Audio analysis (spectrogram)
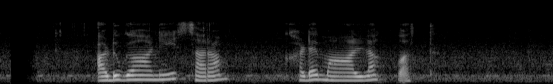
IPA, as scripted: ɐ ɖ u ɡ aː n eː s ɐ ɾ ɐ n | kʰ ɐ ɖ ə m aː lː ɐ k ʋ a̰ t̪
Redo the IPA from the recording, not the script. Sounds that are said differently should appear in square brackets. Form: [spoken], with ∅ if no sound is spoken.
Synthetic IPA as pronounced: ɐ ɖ u ɡ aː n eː s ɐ ɾ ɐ [m] | kʰ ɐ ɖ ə m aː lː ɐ k ʋ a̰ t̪

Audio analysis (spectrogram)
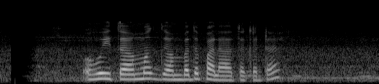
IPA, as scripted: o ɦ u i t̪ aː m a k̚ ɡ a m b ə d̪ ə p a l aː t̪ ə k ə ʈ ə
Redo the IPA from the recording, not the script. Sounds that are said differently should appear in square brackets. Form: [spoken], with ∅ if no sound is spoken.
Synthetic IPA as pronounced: o ɦ u i t̪ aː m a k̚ ɡ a m b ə d̪ ə p a l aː t̪ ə k ə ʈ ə

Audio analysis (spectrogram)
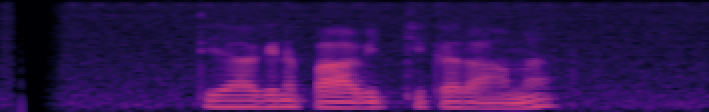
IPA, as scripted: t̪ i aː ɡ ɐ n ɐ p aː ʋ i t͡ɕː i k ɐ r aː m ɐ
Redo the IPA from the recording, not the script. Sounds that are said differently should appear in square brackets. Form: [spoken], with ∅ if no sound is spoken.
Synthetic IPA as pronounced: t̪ [j] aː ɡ ɐ n ɐ p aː ʋ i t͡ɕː i k ɐ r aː m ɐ

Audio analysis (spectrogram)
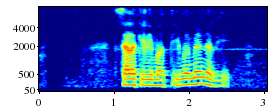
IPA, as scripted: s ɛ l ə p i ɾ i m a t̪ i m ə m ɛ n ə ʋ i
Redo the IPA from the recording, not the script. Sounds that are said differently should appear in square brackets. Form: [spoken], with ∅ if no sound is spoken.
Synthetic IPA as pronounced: s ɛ l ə [k] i [l] i m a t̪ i m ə m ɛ n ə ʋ i

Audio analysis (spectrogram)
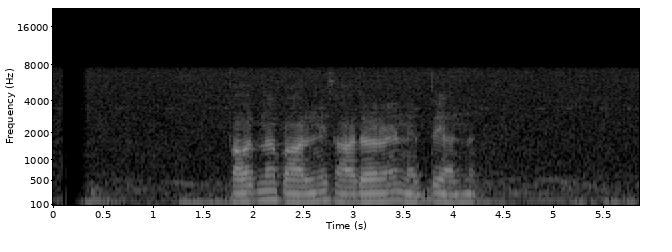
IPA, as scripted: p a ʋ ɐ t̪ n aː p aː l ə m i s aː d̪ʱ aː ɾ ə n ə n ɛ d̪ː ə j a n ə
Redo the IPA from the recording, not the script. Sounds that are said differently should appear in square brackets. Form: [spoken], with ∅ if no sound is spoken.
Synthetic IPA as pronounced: p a ʋ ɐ t̪ n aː p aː l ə [n] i s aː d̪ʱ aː ɾ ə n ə n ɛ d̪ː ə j a [nː] ə

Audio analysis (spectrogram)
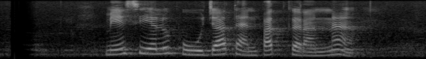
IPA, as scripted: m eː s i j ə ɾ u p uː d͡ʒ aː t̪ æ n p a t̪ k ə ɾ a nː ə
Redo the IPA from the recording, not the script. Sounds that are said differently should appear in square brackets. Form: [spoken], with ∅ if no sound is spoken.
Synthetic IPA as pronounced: m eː s i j ə [l] u p uː d͡ʒ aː t̪ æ n p a t̪ k ə ɾ a nː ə

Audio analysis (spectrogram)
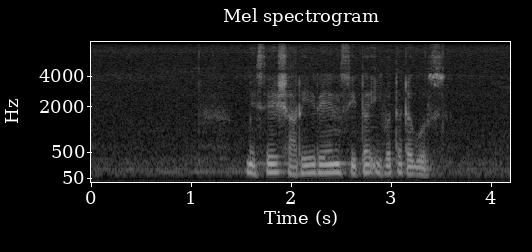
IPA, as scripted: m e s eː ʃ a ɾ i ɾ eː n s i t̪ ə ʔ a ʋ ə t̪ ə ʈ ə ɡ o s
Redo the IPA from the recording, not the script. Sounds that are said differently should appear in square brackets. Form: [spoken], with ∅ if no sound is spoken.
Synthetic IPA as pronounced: m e s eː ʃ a ɾ [iː] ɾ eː n s i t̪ ə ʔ [i] ʋ ə t̪ ə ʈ ə ɡ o s

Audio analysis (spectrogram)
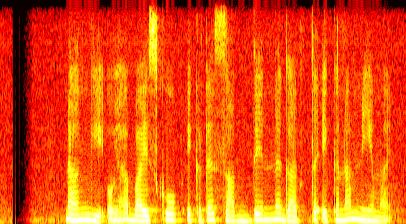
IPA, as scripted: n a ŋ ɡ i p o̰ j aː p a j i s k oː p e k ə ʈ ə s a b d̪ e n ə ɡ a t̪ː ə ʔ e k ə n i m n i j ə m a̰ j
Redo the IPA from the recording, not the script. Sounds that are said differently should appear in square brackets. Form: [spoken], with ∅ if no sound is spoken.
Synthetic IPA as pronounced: n a ŋ ɡ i [ʔ] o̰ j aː [b] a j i s k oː p e k ə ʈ ə s a b d̪ e [nː] ə ɡ a t̪ː ə ʔ e k ə n [a] m n i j ə m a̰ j

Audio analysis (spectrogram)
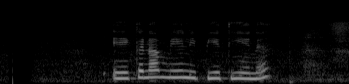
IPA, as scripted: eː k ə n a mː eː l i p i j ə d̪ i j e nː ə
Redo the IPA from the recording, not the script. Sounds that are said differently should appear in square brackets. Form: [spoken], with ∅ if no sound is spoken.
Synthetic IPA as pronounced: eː k ə n a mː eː l i p i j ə [t̪] i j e [n] ə

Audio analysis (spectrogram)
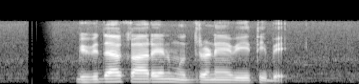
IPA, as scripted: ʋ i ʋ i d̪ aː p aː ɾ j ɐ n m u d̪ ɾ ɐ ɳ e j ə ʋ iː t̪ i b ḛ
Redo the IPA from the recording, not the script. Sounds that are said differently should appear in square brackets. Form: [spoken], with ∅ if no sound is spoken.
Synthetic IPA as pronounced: ʋ i ʋ i d̪ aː [k] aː ɾ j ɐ n m u d̪ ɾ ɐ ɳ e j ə ʋ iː t̪ i b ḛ

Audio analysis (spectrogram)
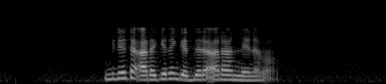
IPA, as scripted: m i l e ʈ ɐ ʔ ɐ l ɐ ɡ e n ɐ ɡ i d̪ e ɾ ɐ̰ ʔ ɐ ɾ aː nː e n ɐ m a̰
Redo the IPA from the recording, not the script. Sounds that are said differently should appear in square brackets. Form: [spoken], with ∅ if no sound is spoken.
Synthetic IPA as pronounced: m i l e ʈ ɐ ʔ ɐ [ɾ] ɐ ɡ e n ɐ ɡ [e] d̪ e ɾ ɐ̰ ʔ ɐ ɾ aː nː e n ɐ m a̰

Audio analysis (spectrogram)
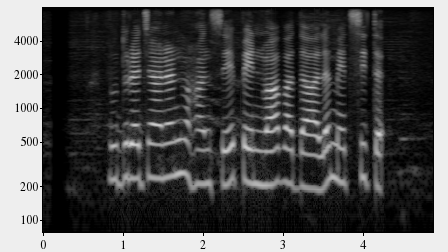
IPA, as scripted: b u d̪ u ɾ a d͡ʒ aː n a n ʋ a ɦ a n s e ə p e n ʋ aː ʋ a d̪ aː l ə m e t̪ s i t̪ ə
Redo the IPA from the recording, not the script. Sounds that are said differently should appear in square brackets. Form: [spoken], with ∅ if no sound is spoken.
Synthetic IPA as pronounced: b u d̪ u ɾ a d͡ʒ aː n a n ʋ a ɦ a n s e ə p e n ʋ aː ʋ a d̪ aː l ə m e t̪ s i t̪ ə

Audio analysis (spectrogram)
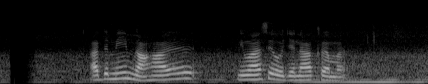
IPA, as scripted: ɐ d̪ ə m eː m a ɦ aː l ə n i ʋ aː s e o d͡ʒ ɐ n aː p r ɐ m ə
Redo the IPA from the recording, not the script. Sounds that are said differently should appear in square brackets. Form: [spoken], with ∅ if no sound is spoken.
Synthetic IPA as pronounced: ɐ d̪ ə m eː m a ɦ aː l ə n i ʋ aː s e o d͡ʒ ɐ n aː [k] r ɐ m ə

